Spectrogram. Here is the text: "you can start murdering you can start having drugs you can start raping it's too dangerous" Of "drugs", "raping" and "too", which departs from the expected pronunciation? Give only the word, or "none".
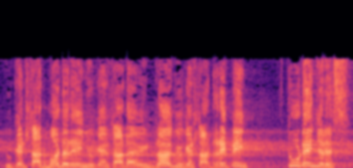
drugs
